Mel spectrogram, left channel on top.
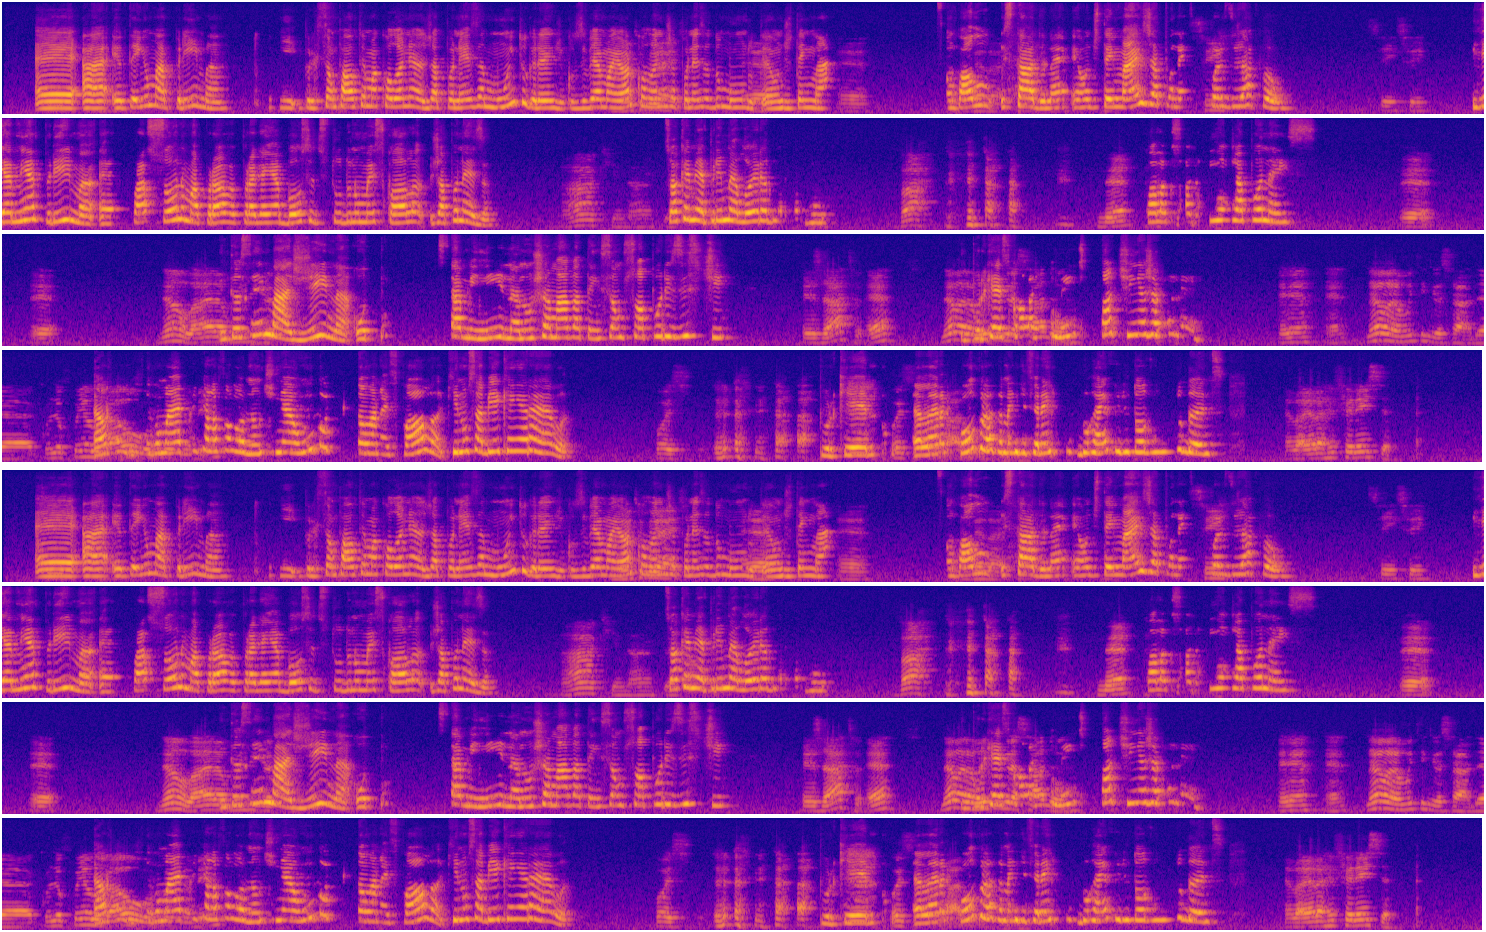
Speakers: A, on the right; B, on the left.
A: Sim,
B: É, a, eu tenho uma prima, que- porque São Paulo tem uma colônia japonesa muito grande, inclusive é a maior
A: muito
B: colônia
A: grande.
B: japonesa do mundo,
A: É,
B: é onde tem
A: é,
B: São Paulo,
A: é verdade.
B: estado, né? É onde tem mais japonês
A: Sim,
B: depois do Japão.
A: sim, sim.
B: E a minha prima é, passou numa prova para ganhar bolsa de estudo numa escola japonesa.
A: Ah, que, na- que
B: Só
A: legal.
B: que a minha prima é loira do Sul,
A: Vá, <laughs> né?
B: escola que só tinha japonês.
A: É, é. Não, lá era
B: Então
A: muito
B: você
A: engraçado.
B: imagina o tanto que essa menina não chamava atenção só por existir,
A: Exato, é. Não, era
B: porque
A: muito
B: a
A: engraçado.
B: escola realmente só tinha japonês.
A: É, é. é. Não, era muito engraçado. É, quando eu fui alugar
B: Ela falou-
A: o
B: chegou
A: apartamento,
B: uma época que ela falou, não tinha uma pessoa na escola que não sabia quem era ela,
A: pois, <laughs>
B: porque
A: pois,
B: ela era
A: claro,
B: completamente diferente do resto de todos os estudantes.
A: ela era referência.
